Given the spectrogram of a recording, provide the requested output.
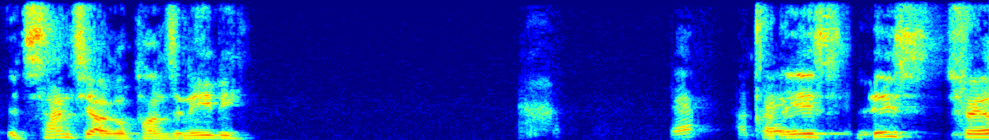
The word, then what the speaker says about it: Ponzinibbio: Our pronunciations over the last couple of years must be absolutely terrible. It's Santiago Ponzinibbio.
